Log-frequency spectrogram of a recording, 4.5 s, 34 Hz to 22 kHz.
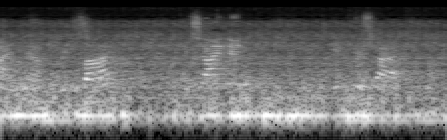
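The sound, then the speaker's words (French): A car engine idles with a steady low rumble throughout at Versailles around 1 a.m., while a few indistinct voices speak briefly over it as Donald Trump says goodbye and speaks to journalists before getting into his car. “Il dit au revoir et donne quelques mots aux journalistes avant de monter dans sa voiture.”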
